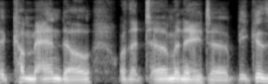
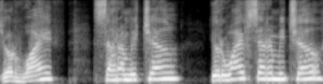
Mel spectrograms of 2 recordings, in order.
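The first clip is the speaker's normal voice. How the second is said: put-on very high, loud, thick Puerto Rican accent; 10 semitones higher, 5 dB louder than usual. Retelling a phone call from his grandmother, imitating her heavy Puerto Rican accent. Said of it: "she has this heavy Puerto Rican accent".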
